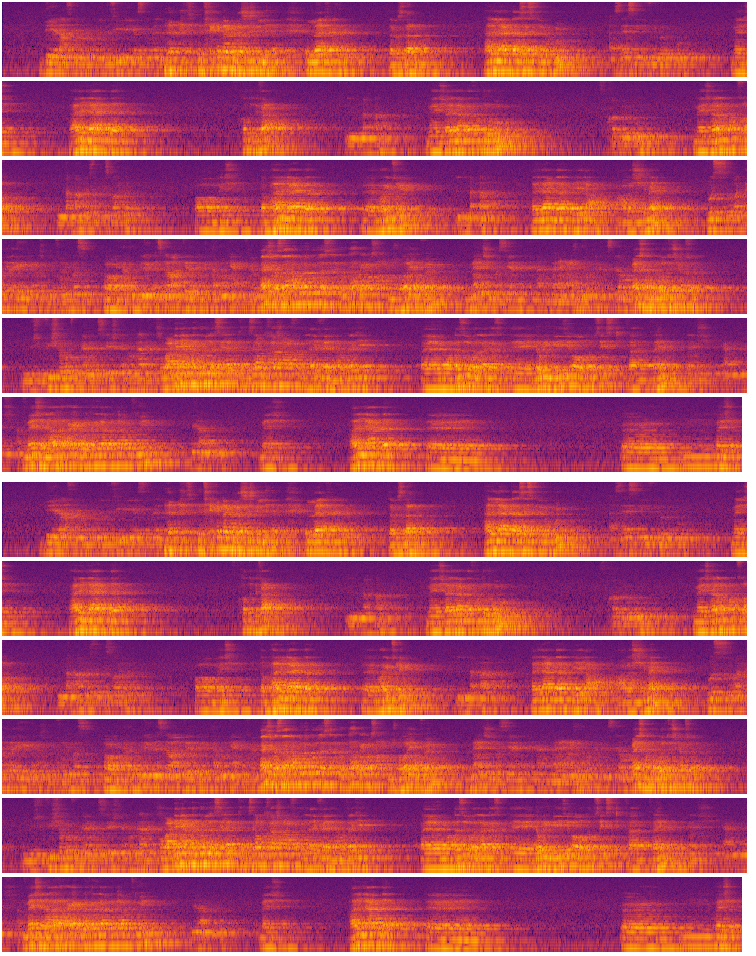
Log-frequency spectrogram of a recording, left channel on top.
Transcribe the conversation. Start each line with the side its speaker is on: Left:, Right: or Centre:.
Left: بيلعب في ليفربول أنت في إيه يا اسطى مالك
Right: <laughs> انت كأنك مغششني الل- الل-
Left: <laughs> مش عارف يعني
Right: طب استنى
Left: طب كمل.
Right: هل اللاعب ده اساسي في ليفربول
Left: أساسي في ليفربول
Right: ماشي هل اللاعب ده في خط الدفاع
Left: لأ
Right: ماشي هل اللاعب ده في خط الهجوم
Left: في خط الهجوم
Right: ماشي هل انا محمد صلاح
Left: لأ ناقص لك جيس واحدة
Right: اه ماشي طب هل اللاعب ده آه، مهاجم صريح
Left: لأ
Right: هل اللاعب ده بيلعب على الشمال
Left: بص هو انت كده ايه يعني عشان نبقى فاهمين بس
Right: اه
Left: احنا هنحط ليميت اسئله بعد كده لان انت هتو يعني فاهم
Right: ماشي
Left: انت كده
Right: بس
Left: وصلت
Right: انا الحمد لله كل الاسئله اللي قلتها بجيبها صح مش بضيع فاهم
Left: ماشي بس يعني احنا ما يعني عايزين نحط ليميت اسئله برضه
Right: ماشي
Left: فاهم
Right: ما انت ما قلتش كام سؤال
Left: مش مفيش رقم في دماغي بس قشطه يعني هو بيلعب ناحيه الشمال
Right: وبعدين
Left: يا عم
Right: يعني انا كل الاسئله كانت اسئله منطقيه عشان اعرف اللعيب فين يعني أنا قلت لك ايه آه، معتزل ولا كذا آه، دوري انجليزي اه توب 6 ف... فاهم
Left: م- ماشي يعني ماشي همشي
Right: ماشي
Left: معاك
Right: انا اخر حاجه بقول لك هل اللاعب ده بيلعب ليفت وينج
Left: بيلعب ليفت وينج
Right: ماشي هل اللاعب ده آم، آه، مم، ماشي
